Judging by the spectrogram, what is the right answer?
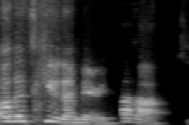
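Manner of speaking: mock playful, jokey, light tone. Retelling how one says being married: imitating own joking remark. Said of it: "kind of hilariously".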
